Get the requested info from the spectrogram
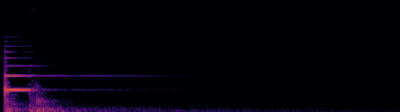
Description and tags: acoustic piano tone
acoustic, piano, realistic, wood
